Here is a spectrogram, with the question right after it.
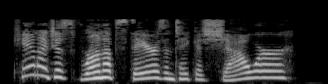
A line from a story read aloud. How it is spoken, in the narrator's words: I whined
